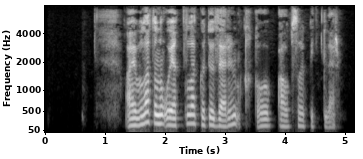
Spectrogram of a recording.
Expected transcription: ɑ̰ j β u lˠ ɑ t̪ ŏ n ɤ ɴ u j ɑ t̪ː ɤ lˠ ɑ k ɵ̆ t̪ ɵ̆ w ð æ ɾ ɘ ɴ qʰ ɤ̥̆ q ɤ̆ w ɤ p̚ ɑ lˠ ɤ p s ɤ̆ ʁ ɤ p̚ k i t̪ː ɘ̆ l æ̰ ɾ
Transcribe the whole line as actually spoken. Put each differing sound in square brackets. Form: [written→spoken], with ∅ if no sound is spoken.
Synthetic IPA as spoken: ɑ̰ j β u lˠ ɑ t̪ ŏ n ɤ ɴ u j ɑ t̪ː ɤ lˠ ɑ k ɵ̆ t̪ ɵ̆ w ð æ ɾ ɘ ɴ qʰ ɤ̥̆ q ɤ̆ w ɤ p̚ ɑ lˠ ɤ p s ɤ̆ ʁ ɤ p̚ k i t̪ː ɘ̆ l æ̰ ɾ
